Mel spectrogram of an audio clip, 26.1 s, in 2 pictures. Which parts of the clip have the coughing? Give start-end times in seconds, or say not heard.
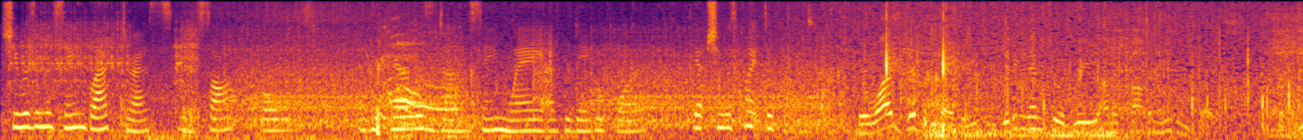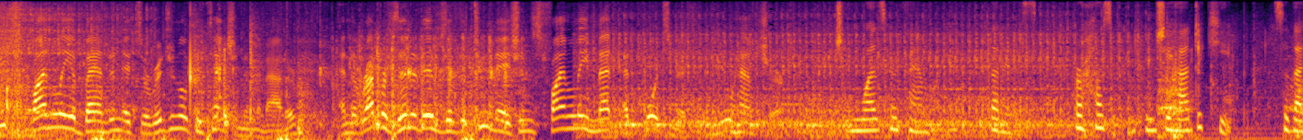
3.7-4.6.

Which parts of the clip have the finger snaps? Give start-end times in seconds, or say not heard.
8.8-9.7, 14.4-16.2.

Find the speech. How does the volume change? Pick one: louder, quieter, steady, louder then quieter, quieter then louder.
steady.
